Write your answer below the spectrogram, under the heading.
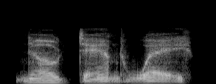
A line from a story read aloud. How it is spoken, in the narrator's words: he snarled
